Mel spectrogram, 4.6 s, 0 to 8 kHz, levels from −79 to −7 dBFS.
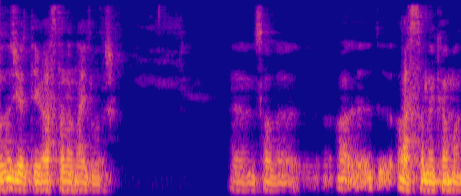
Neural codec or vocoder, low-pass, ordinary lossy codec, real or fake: vocoder, 24 kHz, 100 mel bands, Vocos; 7.2 kHz; AAC, 48 kbps; fake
